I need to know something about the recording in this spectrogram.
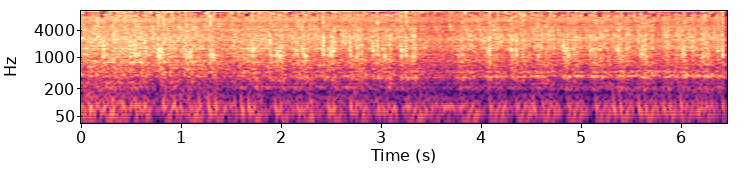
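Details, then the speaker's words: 12-valve 6BT Cummins diesel after piston replacement and thinner head gasket swap: smoky but steady, even diesel clatter at idle with regular firing, no odd knocks; runs normally. "she's Smokey but she's running number six has gotten fuel guess I won't be needing this thing oh yeah smoo right out [ __ ] yeah she's running good it sounds good man"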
